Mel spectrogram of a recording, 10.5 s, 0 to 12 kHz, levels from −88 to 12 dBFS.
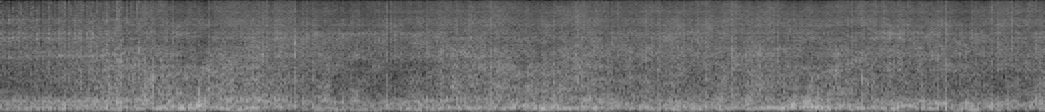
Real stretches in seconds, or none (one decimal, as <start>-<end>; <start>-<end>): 0.0-1.4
